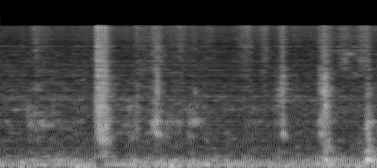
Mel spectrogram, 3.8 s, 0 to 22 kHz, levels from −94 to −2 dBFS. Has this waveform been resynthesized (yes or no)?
yes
